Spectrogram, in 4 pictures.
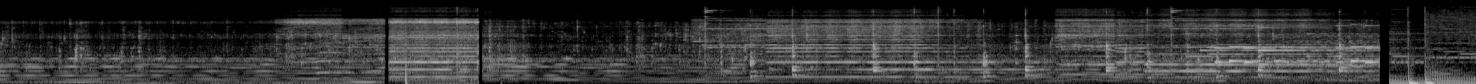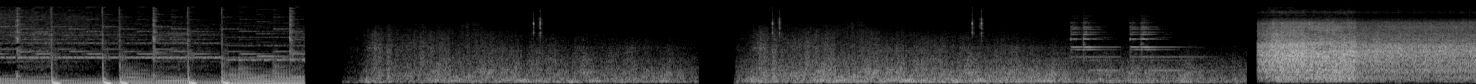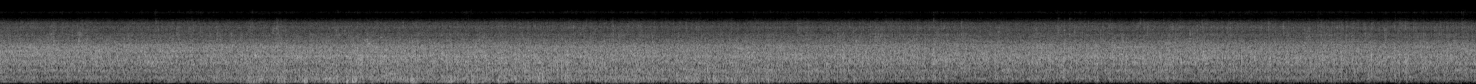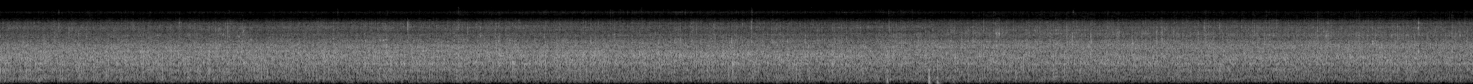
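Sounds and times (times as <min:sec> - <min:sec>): heavy rain on paving and roofs: 0:00.0 - 0:12.9, 0:18.2 - 0:25.5, 0:27.4 - 0:59.0
short chiming tones: 0:06.9 - 0:10.0.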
